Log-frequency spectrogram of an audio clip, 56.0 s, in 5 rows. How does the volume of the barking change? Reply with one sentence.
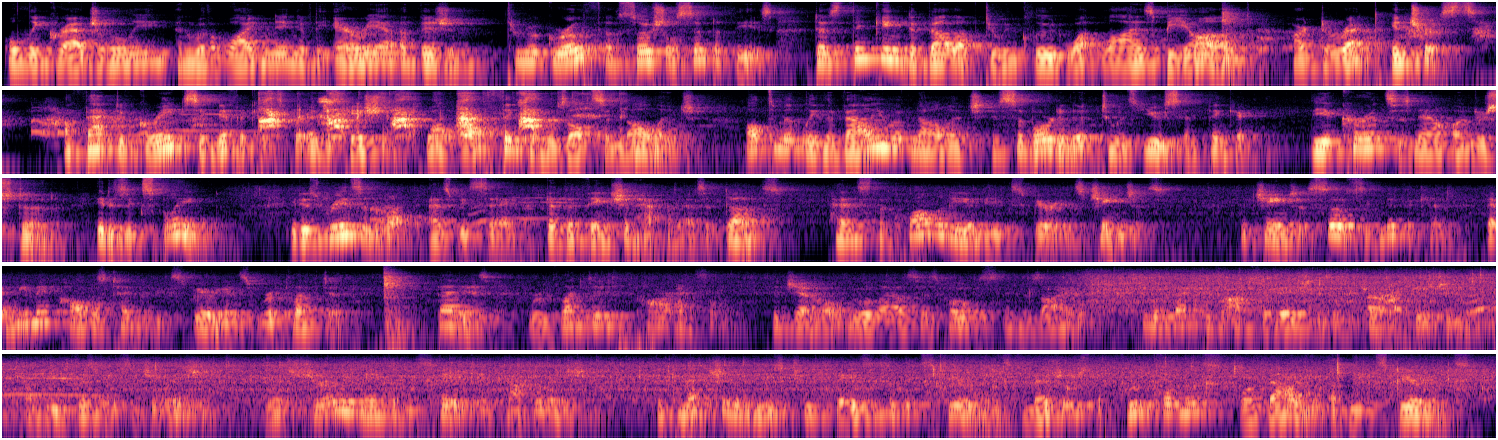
The loudness of the barking goes up.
